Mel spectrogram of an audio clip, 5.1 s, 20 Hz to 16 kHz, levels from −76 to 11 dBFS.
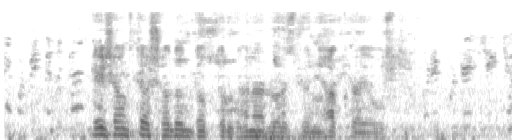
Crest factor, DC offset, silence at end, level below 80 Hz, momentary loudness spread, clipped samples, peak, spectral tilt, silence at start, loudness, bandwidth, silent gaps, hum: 22 dB; under 0.1%; 0 s; -50 dBFS; 16 LU; under 0.1%; -12 dBFS; -5 dB/octave; 0.05 s; -32 LUFS; 11.5 kHz; none; none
